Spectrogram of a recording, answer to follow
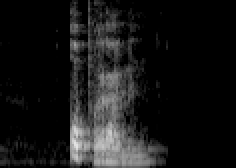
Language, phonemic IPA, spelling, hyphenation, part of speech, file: Dutch, /ˈɔpˌrœy̯.mə(n)/, opruimen, op‧rui‧men, verb, Nl-opruimen.ogg
- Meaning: 1. to clean (something) up, 2. to tidy up, get in order 3. to clear away, eliminate, get rid of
